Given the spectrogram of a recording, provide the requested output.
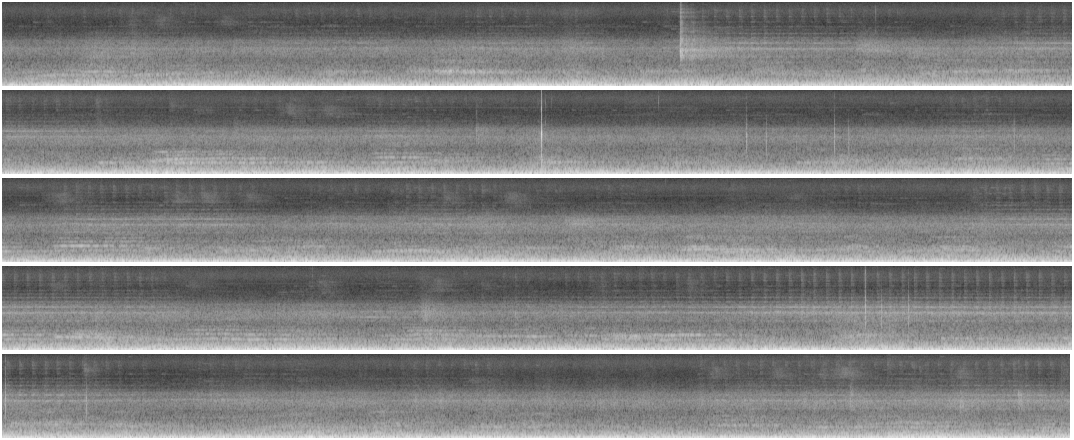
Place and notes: Strada Izvor, București, Romania - exhibtion ambience Causescu Palace
another ambience from the Center of Contemporary Art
